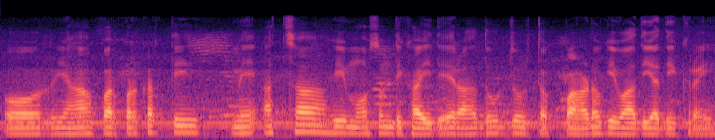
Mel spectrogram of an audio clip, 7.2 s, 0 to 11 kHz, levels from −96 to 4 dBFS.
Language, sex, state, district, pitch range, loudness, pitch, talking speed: Hindi, female, Haryana, Charkhi Dadri, 100-110 Hz, -19 LUFS, 105 Hz, 160 wpm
